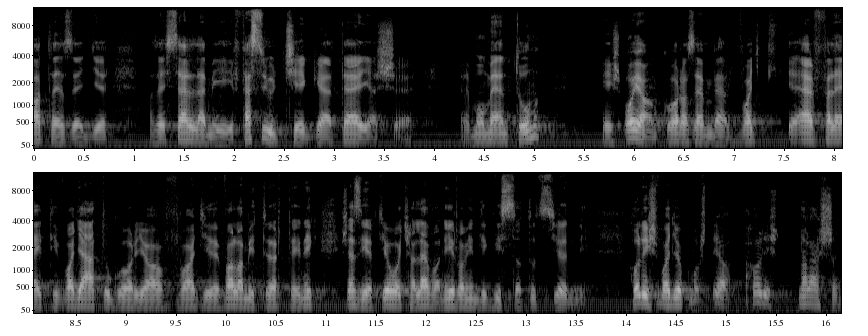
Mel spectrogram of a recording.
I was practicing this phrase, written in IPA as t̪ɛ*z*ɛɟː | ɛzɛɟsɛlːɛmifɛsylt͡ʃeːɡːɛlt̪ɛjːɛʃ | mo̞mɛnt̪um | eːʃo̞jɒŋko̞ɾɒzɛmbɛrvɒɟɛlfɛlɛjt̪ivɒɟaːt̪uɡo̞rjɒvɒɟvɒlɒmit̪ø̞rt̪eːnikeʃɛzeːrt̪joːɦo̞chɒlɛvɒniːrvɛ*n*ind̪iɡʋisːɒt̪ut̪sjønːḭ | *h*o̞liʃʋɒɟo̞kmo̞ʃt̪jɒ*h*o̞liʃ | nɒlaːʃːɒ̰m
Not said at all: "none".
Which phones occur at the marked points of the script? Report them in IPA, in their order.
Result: z, m, h, h

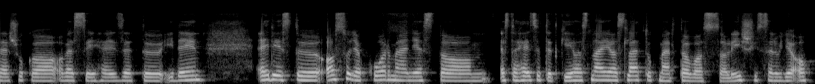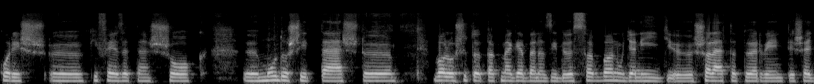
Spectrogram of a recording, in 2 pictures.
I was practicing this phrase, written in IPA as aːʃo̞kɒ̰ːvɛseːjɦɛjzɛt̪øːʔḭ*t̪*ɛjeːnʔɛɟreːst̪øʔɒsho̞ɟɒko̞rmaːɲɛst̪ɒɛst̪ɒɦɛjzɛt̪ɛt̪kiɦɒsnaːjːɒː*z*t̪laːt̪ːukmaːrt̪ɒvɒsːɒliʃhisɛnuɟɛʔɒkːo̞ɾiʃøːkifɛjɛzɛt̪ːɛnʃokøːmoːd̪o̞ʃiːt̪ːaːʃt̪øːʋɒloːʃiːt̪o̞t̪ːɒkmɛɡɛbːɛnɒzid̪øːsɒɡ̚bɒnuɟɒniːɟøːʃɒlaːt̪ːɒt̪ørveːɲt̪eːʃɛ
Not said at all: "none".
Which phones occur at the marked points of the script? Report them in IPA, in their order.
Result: d̪, s

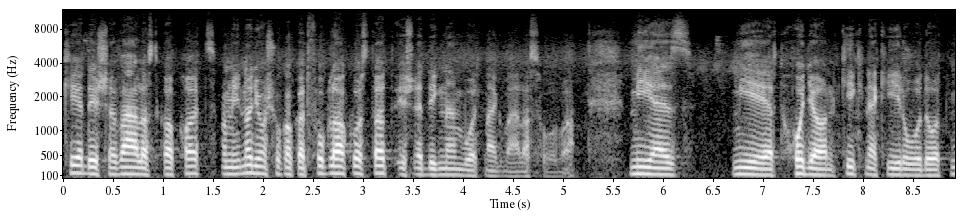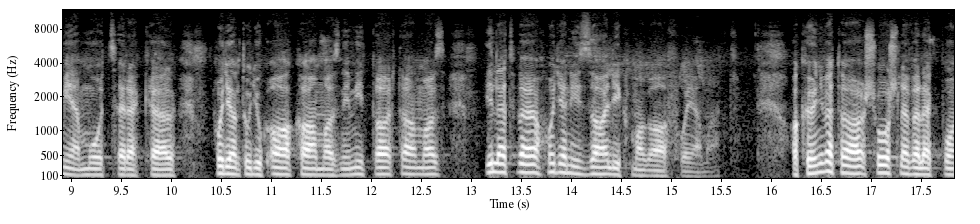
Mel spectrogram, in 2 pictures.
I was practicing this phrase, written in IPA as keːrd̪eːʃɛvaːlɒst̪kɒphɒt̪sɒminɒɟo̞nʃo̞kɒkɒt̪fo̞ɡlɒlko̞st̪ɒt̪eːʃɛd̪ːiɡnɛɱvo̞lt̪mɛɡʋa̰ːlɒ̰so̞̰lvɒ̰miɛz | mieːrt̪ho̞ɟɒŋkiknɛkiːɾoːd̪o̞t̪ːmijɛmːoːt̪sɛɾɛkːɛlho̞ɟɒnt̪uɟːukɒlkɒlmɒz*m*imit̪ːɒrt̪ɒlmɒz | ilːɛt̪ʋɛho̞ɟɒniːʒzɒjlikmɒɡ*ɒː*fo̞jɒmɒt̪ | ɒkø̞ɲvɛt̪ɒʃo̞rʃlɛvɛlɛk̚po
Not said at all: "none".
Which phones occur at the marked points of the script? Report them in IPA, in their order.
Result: n, ɒː

